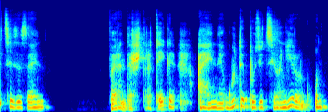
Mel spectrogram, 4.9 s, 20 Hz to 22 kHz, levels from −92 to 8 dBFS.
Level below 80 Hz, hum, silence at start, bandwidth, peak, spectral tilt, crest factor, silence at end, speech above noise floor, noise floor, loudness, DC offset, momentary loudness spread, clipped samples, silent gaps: -72 dBFS; none; 0 s; 13.5 kHz; -6 dBFS; -5 dB/octave; 18 dB; 0 s; 62 dB; -84 dBFS; -23 LUFS; under 0.1%; 5 LU; under 0.1%; none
